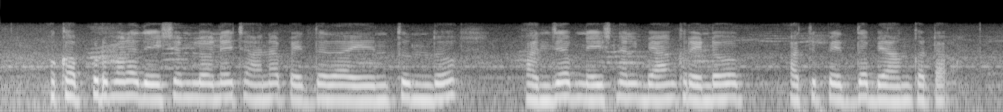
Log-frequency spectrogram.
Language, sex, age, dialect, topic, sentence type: Telugu, female, 25-30, Telangana, banking, statement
